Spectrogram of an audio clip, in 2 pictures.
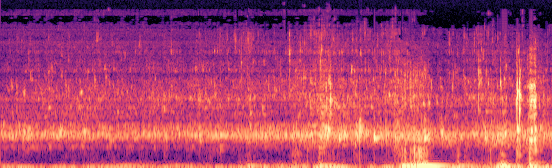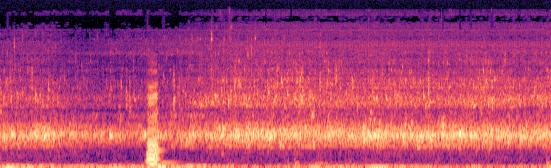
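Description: Water rushes and bubbles steadily, heard from underwater.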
